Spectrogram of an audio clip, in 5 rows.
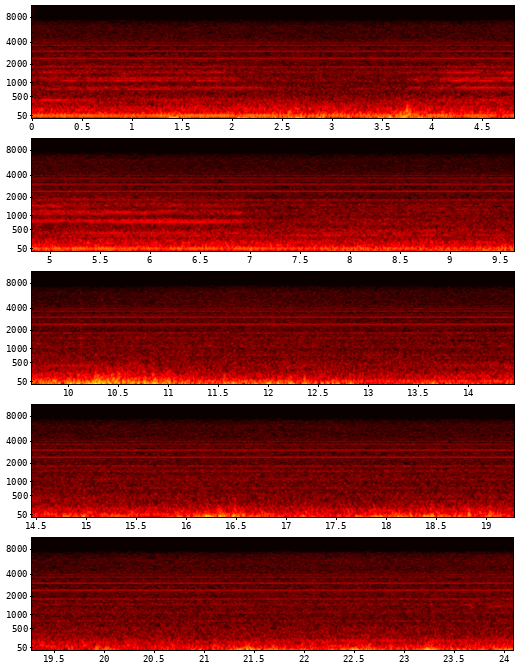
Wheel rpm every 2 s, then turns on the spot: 0, 0, 0, 0, 0, 0, 0, 0, 0, 0, 0, 0.
none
